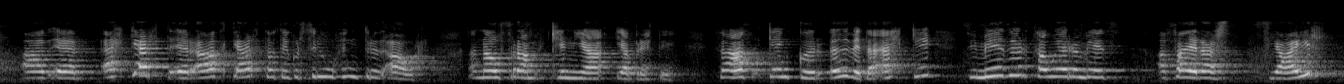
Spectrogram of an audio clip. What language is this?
Icelandic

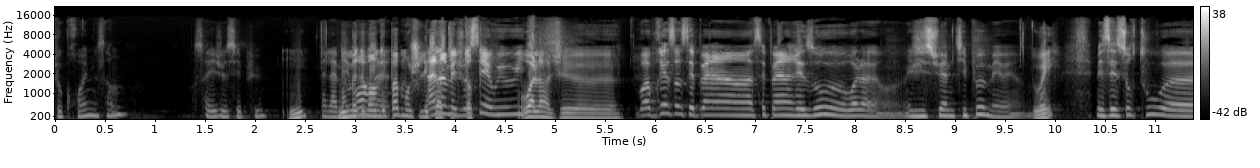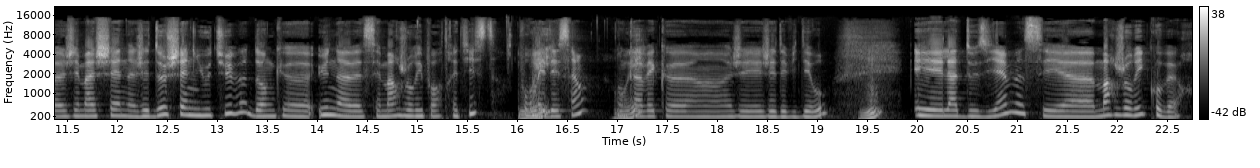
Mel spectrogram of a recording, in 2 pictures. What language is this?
French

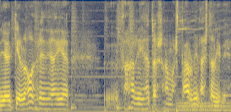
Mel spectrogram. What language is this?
Icelandic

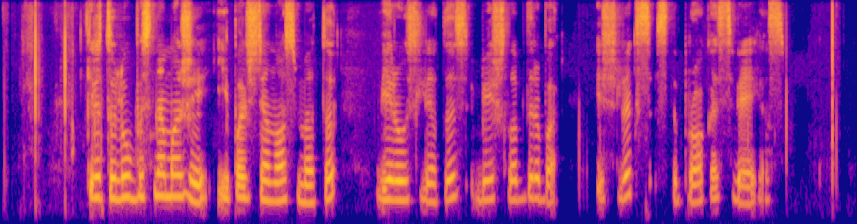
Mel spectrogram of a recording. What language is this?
Lithuanian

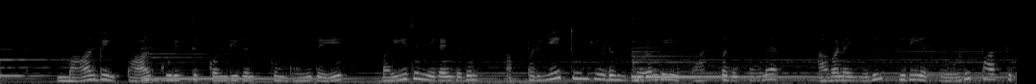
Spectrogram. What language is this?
Tamil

